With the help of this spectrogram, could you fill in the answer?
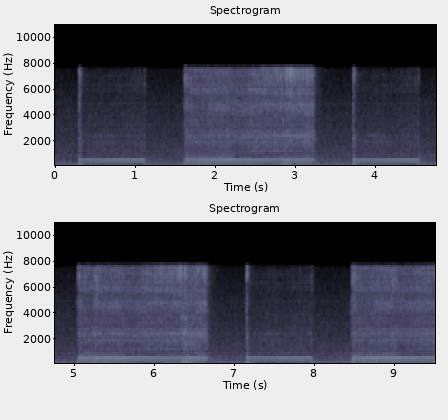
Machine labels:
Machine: slide rail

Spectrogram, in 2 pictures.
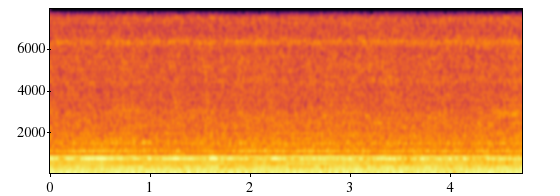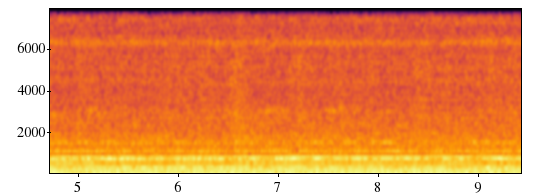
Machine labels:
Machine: fan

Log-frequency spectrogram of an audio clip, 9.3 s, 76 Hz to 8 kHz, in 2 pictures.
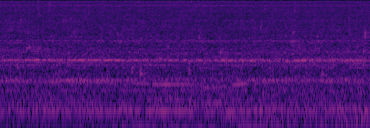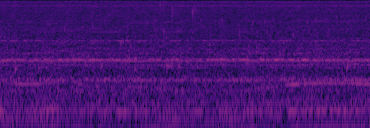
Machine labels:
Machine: pump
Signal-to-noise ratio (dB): -6 dB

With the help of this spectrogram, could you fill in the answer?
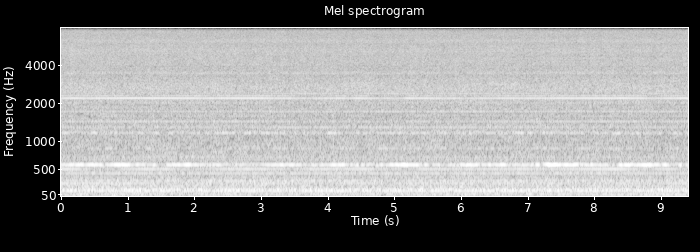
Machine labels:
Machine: pump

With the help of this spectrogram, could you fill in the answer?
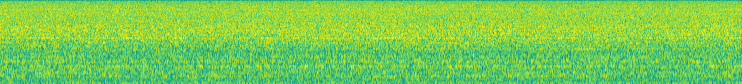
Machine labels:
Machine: fan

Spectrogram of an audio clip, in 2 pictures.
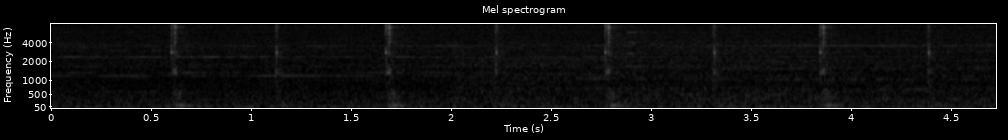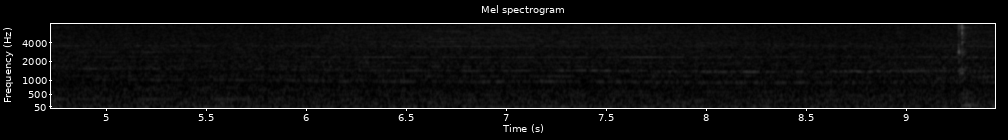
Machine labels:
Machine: valve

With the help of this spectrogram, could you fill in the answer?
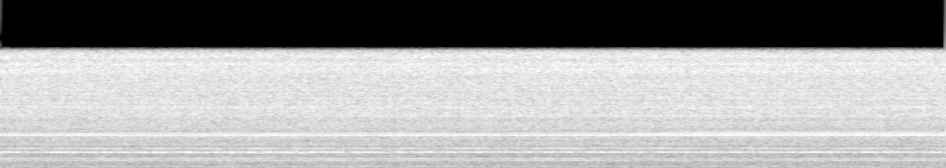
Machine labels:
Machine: pump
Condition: normal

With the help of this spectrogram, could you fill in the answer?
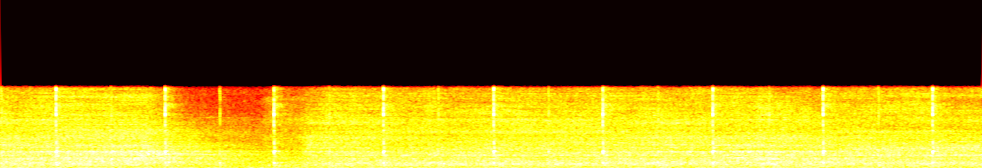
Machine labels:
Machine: valve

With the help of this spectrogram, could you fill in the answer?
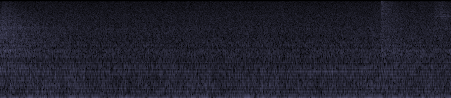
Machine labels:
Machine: fan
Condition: abnormal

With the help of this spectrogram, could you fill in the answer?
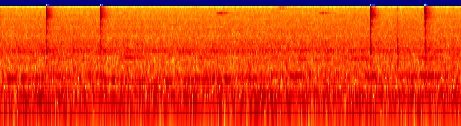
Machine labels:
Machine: valve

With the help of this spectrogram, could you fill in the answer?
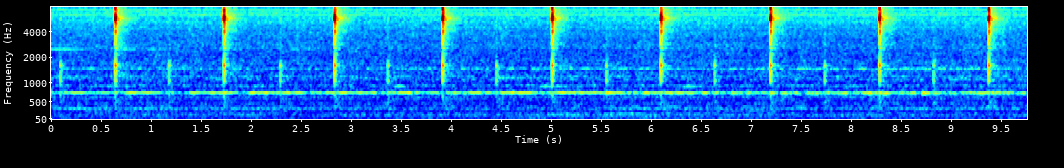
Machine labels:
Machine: valve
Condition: normal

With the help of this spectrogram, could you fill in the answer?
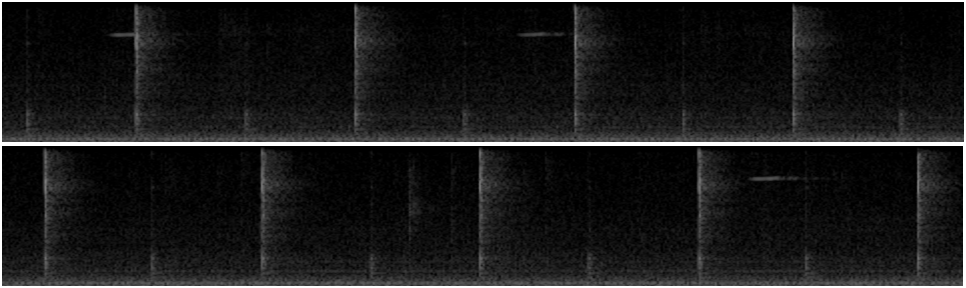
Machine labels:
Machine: valve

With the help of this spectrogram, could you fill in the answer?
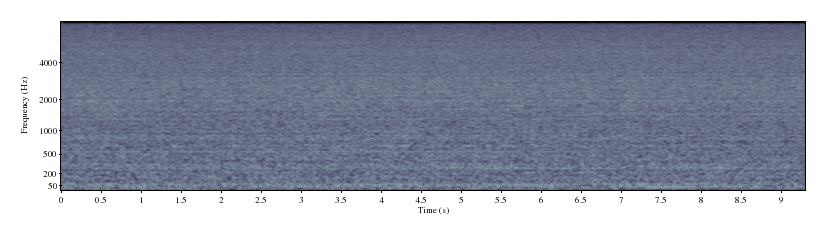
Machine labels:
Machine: fan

